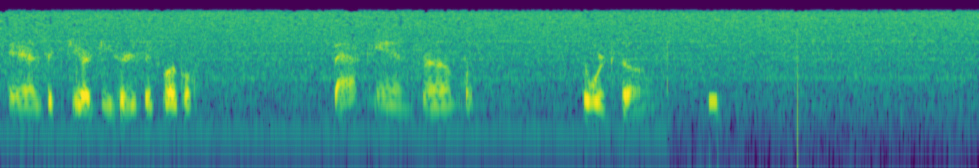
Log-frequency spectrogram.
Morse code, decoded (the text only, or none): none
